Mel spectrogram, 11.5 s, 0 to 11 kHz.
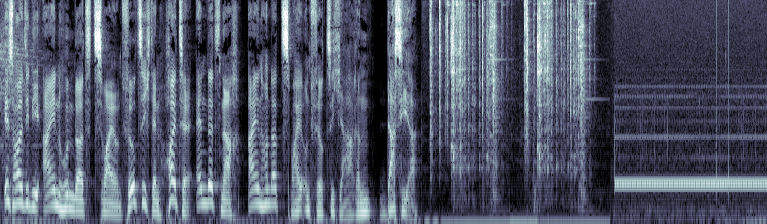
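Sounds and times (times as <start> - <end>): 
speech: 0.0 - 6.4
clattering rattling mechanical noise of coin-operated public payphone: 6.4 - 9.2
loud steady public payphone dial tone: 9.2 - 11.4.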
